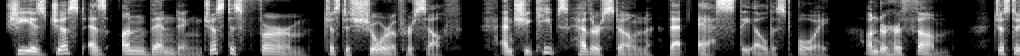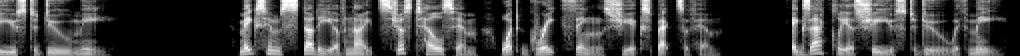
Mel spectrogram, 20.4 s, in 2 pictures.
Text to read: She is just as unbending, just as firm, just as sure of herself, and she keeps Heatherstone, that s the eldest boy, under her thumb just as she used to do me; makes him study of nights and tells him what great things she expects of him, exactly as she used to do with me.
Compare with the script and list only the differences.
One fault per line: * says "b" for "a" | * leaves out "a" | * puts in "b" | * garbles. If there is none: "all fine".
* leaves out "she"
* says "just" for "and"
